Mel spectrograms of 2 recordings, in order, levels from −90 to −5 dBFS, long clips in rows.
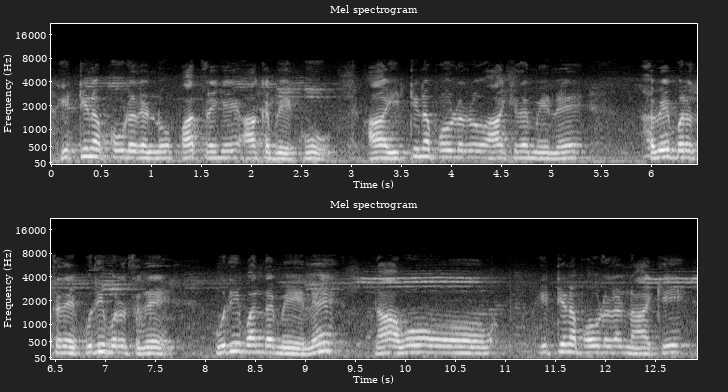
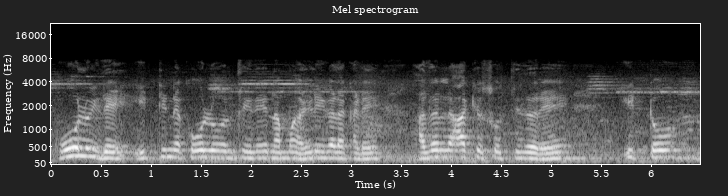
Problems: background sounds at intervals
